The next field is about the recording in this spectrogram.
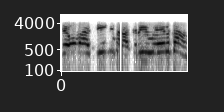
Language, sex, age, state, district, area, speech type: Marathi, female, 18-30, Maharashtra, Buldhana, rural, conversation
